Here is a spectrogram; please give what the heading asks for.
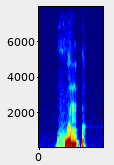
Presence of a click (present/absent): absent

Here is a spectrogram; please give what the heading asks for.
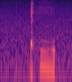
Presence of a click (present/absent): present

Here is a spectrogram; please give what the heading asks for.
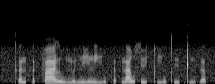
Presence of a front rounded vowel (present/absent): present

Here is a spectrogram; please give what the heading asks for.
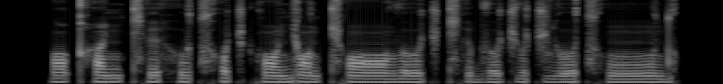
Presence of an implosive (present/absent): absent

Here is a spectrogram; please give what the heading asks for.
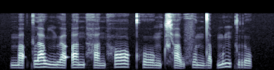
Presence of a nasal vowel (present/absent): absent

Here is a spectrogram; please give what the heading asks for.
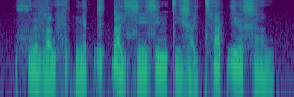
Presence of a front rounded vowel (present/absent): absent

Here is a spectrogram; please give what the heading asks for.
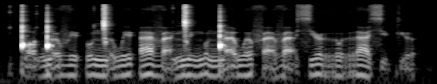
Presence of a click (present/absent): present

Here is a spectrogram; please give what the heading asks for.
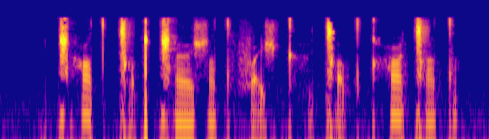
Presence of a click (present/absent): present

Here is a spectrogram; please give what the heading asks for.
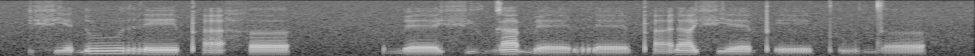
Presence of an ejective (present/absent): present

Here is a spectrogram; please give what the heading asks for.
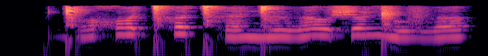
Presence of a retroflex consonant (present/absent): absent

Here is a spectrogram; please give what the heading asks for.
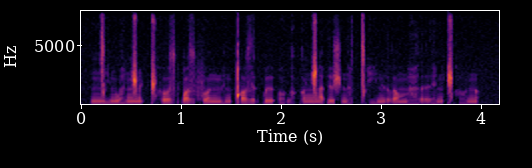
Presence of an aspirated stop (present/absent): present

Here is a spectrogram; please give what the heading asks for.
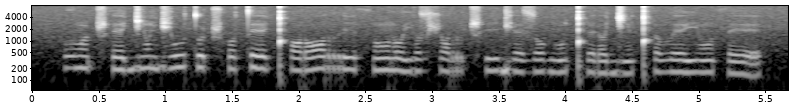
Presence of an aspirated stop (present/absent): present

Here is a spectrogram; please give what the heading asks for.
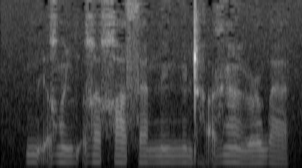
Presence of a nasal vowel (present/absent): present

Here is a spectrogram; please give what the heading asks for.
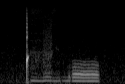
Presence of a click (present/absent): present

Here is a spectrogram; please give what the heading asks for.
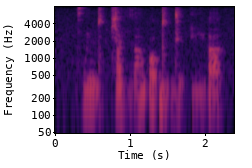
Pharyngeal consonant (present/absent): absent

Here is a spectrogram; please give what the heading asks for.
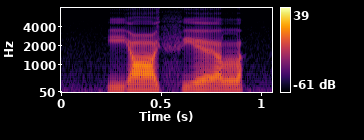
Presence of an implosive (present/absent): absent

